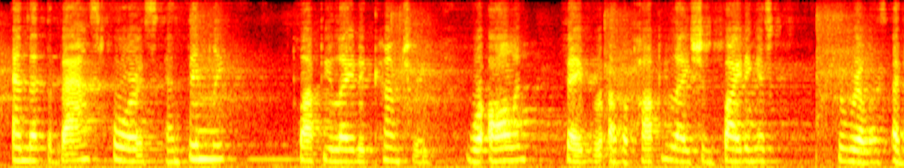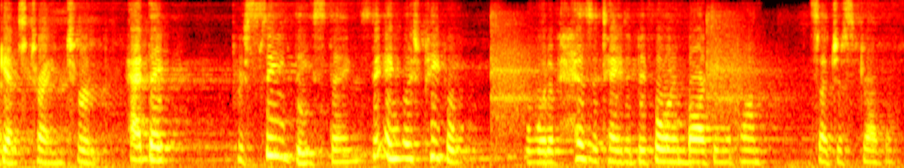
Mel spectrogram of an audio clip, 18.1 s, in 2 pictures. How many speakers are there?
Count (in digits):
1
